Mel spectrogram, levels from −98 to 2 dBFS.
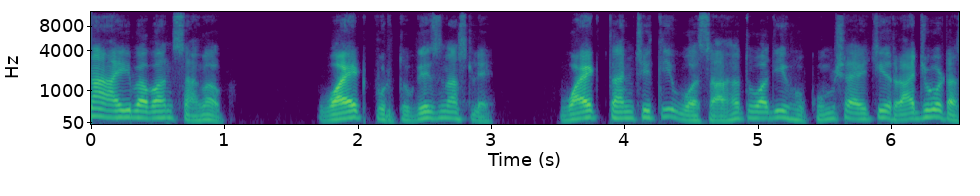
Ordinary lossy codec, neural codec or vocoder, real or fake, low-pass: Opus, 24 kbps; codec, 24 kHz, 3 kbps, HILCodec; fake; 10.8 kHz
